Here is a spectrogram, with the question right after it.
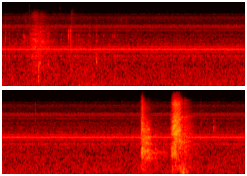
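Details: White Akita named Genki, indoors after his meal, teased by his owner and trying to bark in anger but sneezing instead; two sharp, noisy sneezes close together near the end, after a faint snort early on and long quiet between.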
